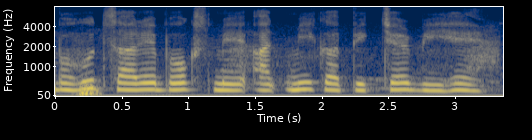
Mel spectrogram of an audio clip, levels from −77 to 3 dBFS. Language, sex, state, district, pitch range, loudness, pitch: Hindi, female, Arunachal Pradesh, Papum Pare, 210-230 Hz, -15 LUFS, 220 Hz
